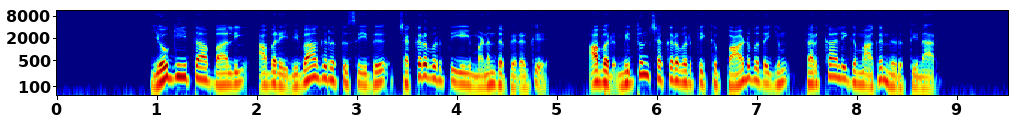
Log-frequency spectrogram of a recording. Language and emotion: Tamil, neutral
